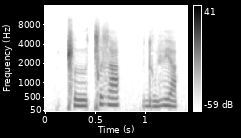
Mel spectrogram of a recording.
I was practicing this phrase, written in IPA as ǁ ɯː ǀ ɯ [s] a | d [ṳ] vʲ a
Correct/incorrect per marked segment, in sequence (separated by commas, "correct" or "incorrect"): incorrect, correct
